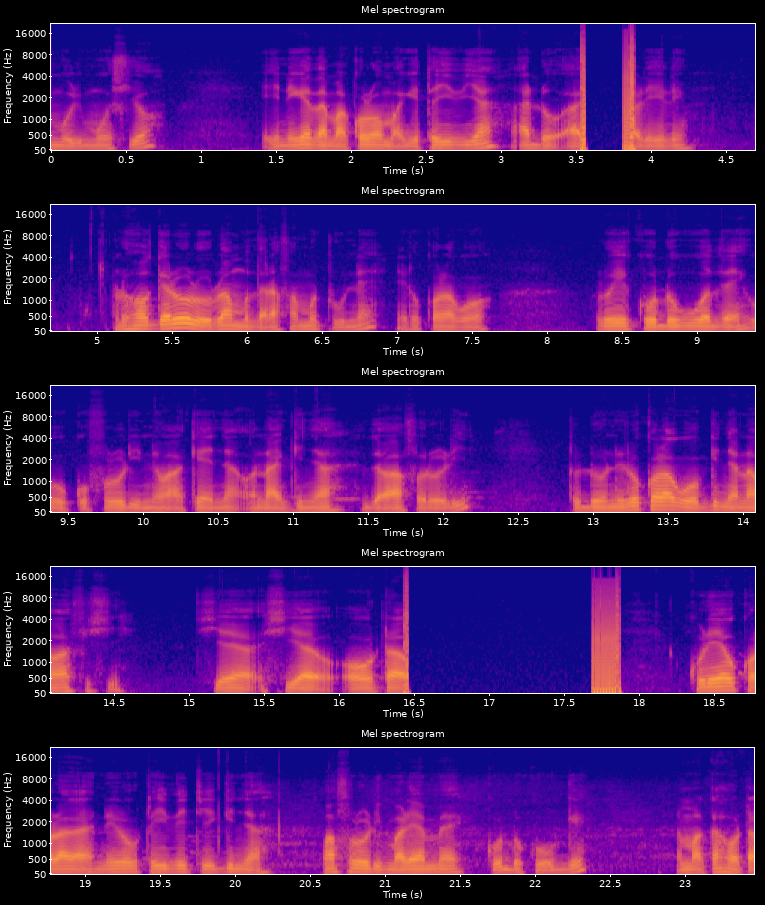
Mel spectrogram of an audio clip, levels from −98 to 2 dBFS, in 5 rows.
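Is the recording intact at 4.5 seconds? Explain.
Yes, the speech at 4.5 seconds plays through cleanly, with no dropout, glitch or distortion at that moment.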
